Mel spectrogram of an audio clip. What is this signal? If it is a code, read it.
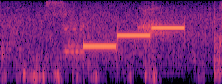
Special information tone.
